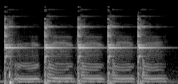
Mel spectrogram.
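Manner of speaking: loud thumping knocks; knocking sounds. Shown as a demonstration. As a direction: knock knock on wood. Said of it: "A few seconds pass by".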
